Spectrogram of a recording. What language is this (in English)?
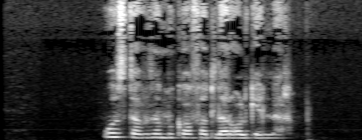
Uzbek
